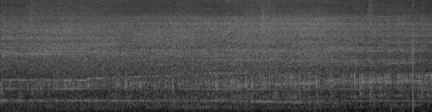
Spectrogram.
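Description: A train running on the track: a steady rumble carrying a held humming tone and a higher whine. The lower tone slides down slightly about halfway through, and a single sharp click comes near the end.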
